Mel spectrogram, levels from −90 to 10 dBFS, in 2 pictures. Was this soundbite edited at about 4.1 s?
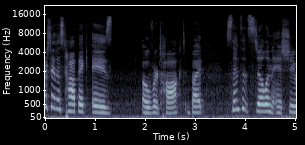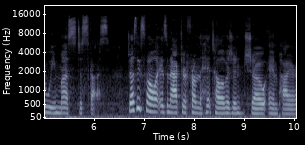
no; 0 cuts

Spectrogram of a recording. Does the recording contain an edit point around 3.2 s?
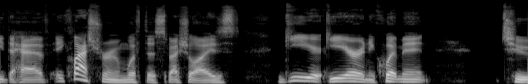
yes; 1 cut; at 3.2 s

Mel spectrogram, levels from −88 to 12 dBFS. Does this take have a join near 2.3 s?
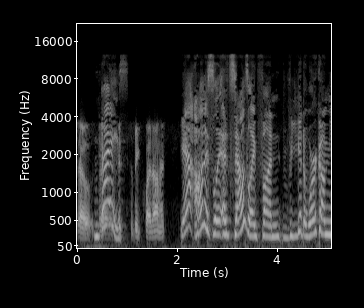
no; 1 cut; at 1.0 s

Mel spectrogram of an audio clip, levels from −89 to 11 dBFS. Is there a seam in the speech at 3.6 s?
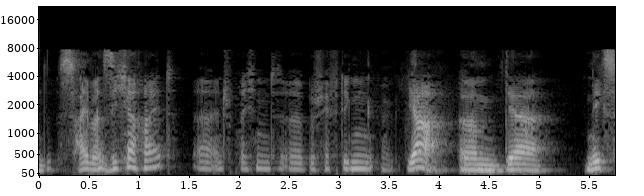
yes; 1 cut; at 3.6 s

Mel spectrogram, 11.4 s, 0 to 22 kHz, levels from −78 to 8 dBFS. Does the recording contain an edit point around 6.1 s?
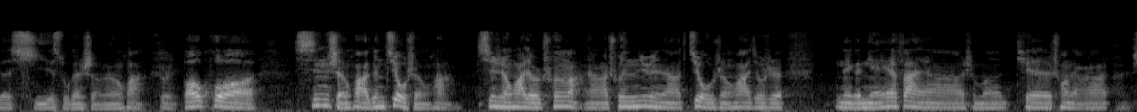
no; 0 cuts

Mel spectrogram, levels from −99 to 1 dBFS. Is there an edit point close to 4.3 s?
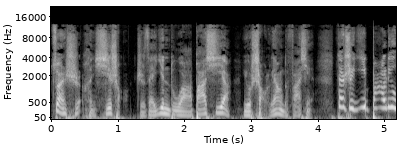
yes; 1 cut; at 4.3 s

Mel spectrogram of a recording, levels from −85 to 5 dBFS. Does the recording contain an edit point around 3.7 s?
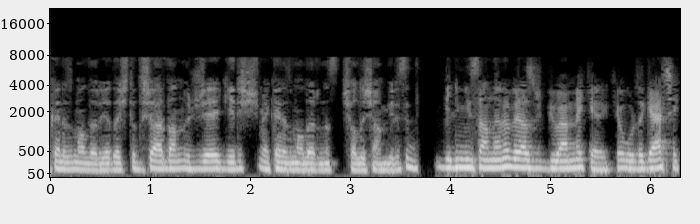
yes; 1 cut; at 3.7 s

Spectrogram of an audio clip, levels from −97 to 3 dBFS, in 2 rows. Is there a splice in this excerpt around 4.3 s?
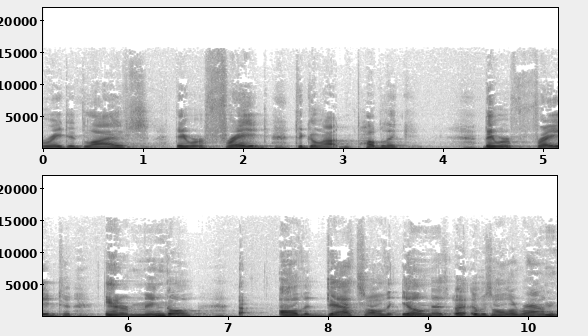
no; 0 cuts

